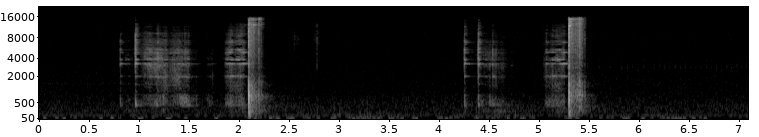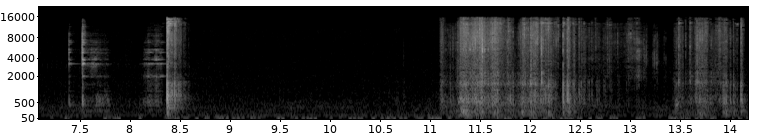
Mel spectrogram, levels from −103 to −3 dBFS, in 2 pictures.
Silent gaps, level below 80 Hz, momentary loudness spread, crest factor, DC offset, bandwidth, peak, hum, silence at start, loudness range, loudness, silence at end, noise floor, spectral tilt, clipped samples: none; -86 dBFS; 23 LU; 36 dB; under 0.1%; 15.5 kHz; -16 dBFS; none; 0.8 s; 4 LU; -44 LUFS; 0.05 s; -86 dBFS; 0.5 dB/octave; under 0.1%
